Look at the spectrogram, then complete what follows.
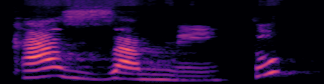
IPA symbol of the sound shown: z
